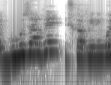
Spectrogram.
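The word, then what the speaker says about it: vous avez: इसका मीनिंग हुआ वी हैव फिर क्या है वूज आवे इसका मीनिंग हुआ यू हैव मतलब प्लूरल वाला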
